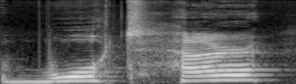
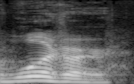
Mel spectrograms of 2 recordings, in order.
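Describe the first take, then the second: First: The middle consonant is a clear, hard T. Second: The middle consonant is a quick tap. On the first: The speaker calls it wrong. "it's not water" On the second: The speaker calls it right. "it's more like a, a tap than a D or a T"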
